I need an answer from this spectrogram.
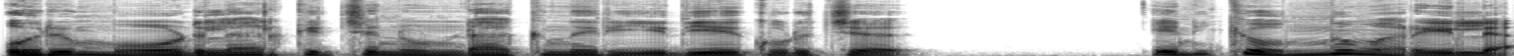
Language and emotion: Malayalam, fearful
